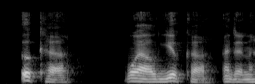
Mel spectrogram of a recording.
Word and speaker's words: Yuka: Well yuka I don't know how you pronounce it.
